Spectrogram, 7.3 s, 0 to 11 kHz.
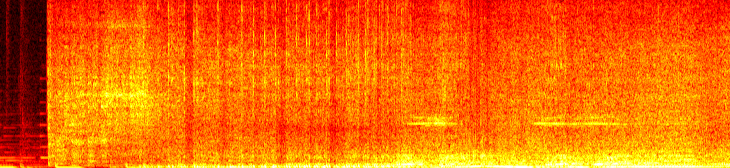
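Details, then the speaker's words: Van Diemen RF85 race car test start after rear-end reassembly and a new muffler; the carburetor may need work and a rebuild is planned; the engine catches, then its pitch wanders up and down and won't settle; unsteady idle from a leaking carburetor. "But you'll notice I might have to work a bit on the carburetor."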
